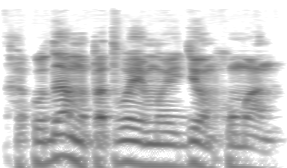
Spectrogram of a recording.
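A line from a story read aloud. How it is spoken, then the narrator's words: Snorting chuckle. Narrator (Russian): хмыкнул Косматый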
